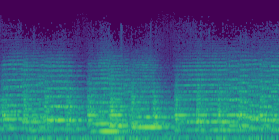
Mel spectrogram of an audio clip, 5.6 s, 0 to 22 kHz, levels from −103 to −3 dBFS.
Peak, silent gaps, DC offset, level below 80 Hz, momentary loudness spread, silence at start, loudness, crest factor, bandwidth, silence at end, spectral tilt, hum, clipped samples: -12 dBFS; none; under 0.1%; -44 dBFS; 6 LU; 0 s; -29 LUFS; 16 dB; 11 kHz; 0 s; -7.5 dB/octave; none; under 0.1%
